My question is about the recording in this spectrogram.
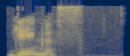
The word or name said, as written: gameness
